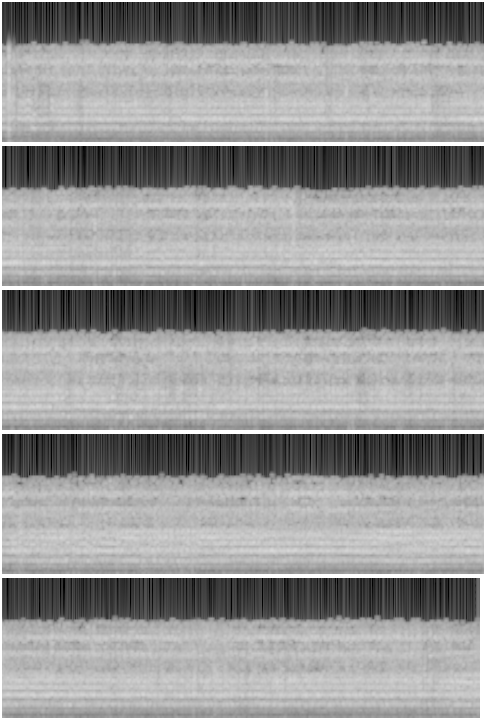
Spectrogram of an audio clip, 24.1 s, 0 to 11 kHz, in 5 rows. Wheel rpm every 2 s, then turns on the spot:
160, 160, 160, 170, 160, 160, 160, 160, 160, 160, 160, 160.
none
